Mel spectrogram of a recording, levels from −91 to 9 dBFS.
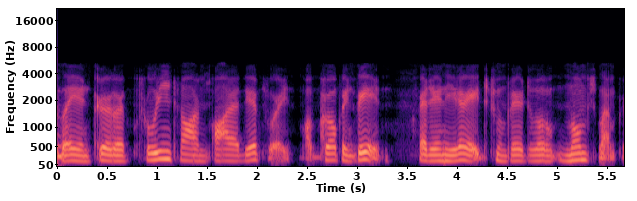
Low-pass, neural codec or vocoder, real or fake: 5.4 kHz; autoencoder, 44.1 kHz, a latent of 192 numbers a frame, MeloTTS; fake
